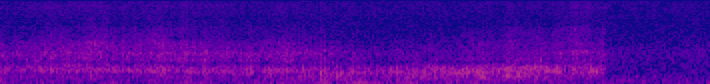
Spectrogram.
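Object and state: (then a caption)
Paperback book. A paperback novel, "The Shack," made of solid paper with a glossy card cover, has its cover slowly scratched and traced by long nails. A soft, steady rasping hiss with a low-mid emphasis continues for about three seconds and then drops away abruptly to near silence.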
